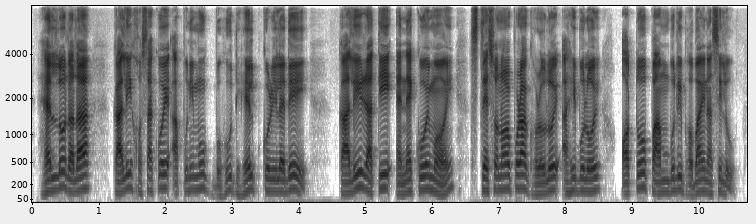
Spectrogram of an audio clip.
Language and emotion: Assamese, neutral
